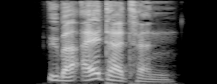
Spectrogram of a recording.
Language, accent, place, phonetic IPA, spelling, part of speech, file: German, Germany, Berlin, [yːbɐˈʔaltɐtn̩], überalterten, adjective / verb, De-überalterten.ogg
- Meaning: inflection of überaltert: 1. strong genitive masculine/neuter singular 2. weak/mixed genitive/dative all-gender singular 3. strong/weak/mixed accusative masculine singular 4. strong dative plural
